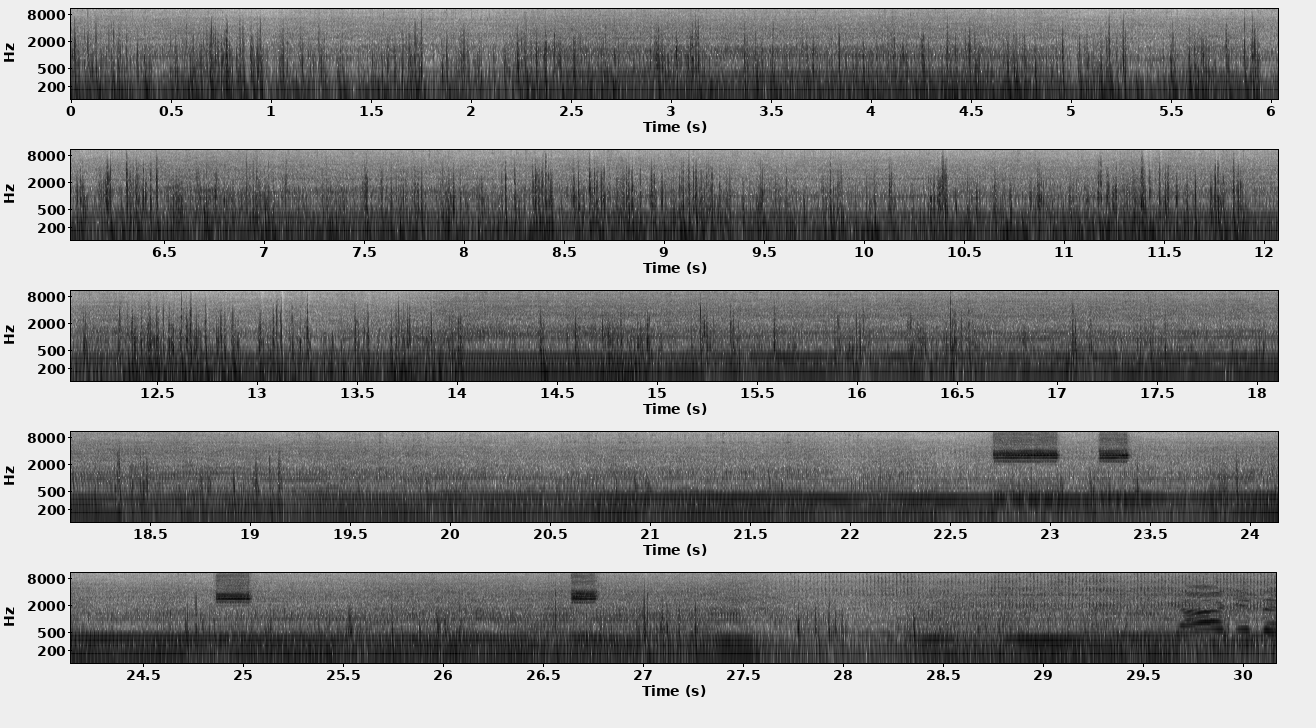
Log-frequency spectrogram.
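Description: Honda motorcycle's single-cylinder engine running at a steady speed on a sandy track, heard from the rider's seat, with wind buffeting the microphone through the first half. About halfway the engine note changes abruptly to a cleaner, slightly different pitch.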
